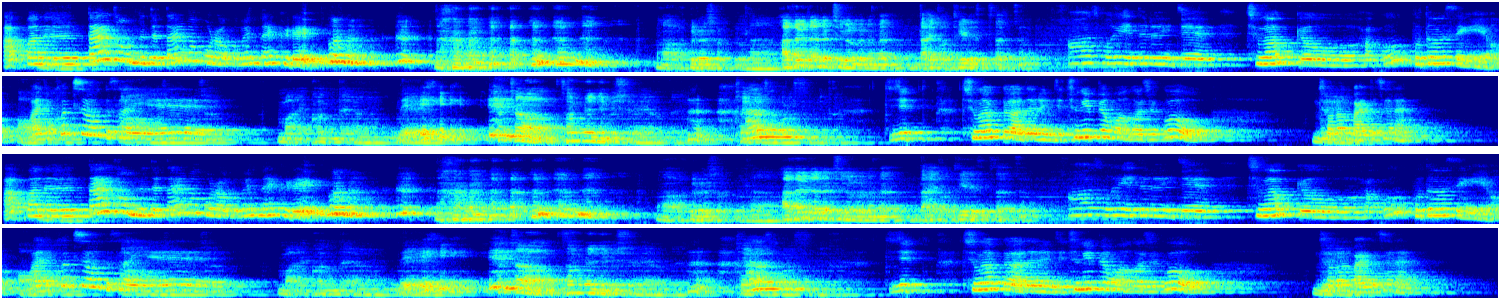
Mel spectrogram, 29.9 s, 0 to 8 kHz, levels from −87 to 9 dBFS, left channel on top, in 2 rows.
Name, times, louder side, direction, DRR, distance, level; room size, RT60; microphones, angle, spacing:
voice 1, 0.0-4.1 4.7-4.8 5.3-5.4 5.7-5.8 10.7-12.1 12.5-17.2 17.9-18.0 18.8-20.1 21.8-23.0 23.8-24.1 24.6-27.0 28.2-29.0, left 1 dB, 90° left, 0 dB, 1.3 m, -22 dB
voice 2, 4.3-5.9 6.5-10.3 15.1-15.6 16.1-17.1 17.7-19.3 19.9-21.8 22.3-23.2 28.1-28.4, left 2 dB, 65° left, -2 dB, 1.1 m, -28 dB
7.8 x 2.7 x 5.6 m, 1.1 s
head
